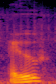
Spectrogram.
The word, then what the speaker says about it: Heyo: Hey-oh, like a short laugh and a moo without the M. Hey-oo?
